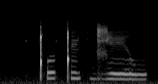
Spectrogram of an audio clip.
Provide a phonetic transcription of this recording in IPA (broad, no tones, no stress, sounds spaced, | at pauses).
ǃʼ o ǃ ẽ k d͡ʑ e w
